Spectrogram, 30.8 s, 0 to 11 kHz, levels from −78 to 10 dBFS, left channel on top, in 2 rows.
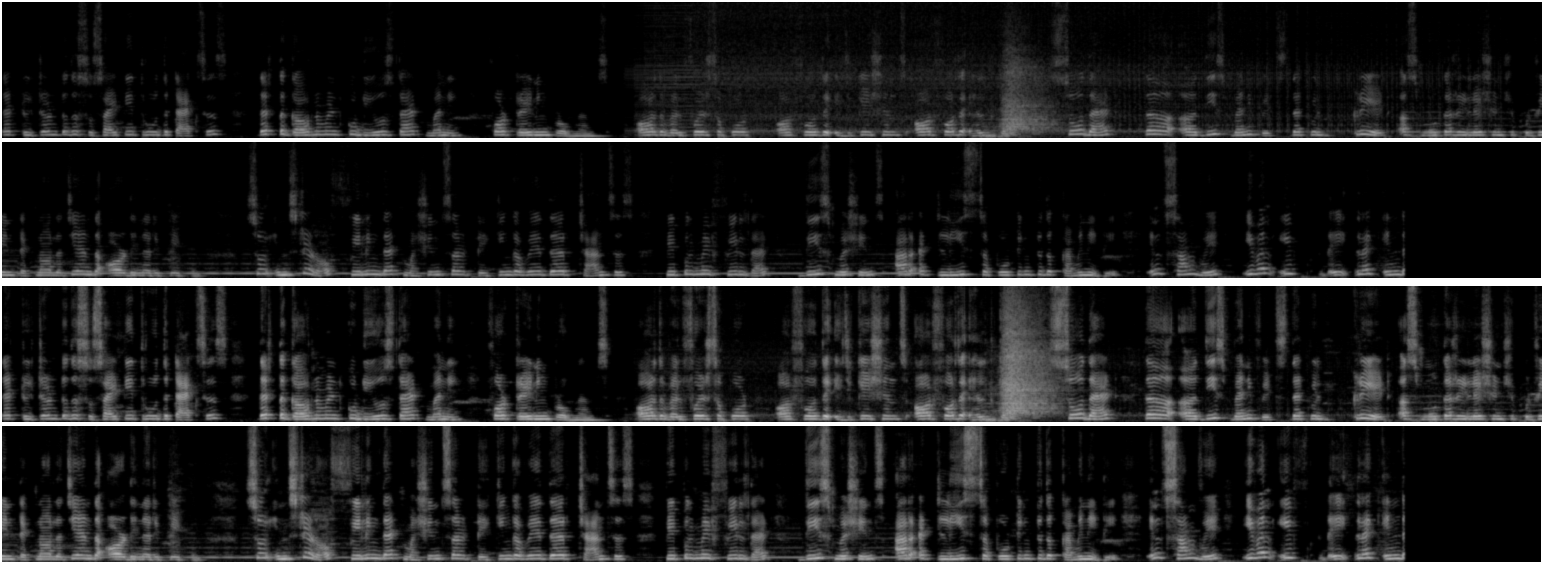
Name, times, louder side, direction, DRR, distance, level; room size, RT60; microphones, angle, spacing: voice 1, 0.0-2.2 2.6-4.6 4.9-6.1 6.3-11.1 11.4-17.4 17.9-21.7 22.0-23.1 23.4-29.4, right 6 dB, 60° right, 0.3 m, -23 dB
sound 1, 6.2-15.0, left 3 dB, 30° left, 3.5 m, -52 dB
sound 2, 14.0-21.3 21.6-21.7 22.0-22.1 22.3-24.6, right 1 dB, 85° right, 5.1 m, -40 dB
head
